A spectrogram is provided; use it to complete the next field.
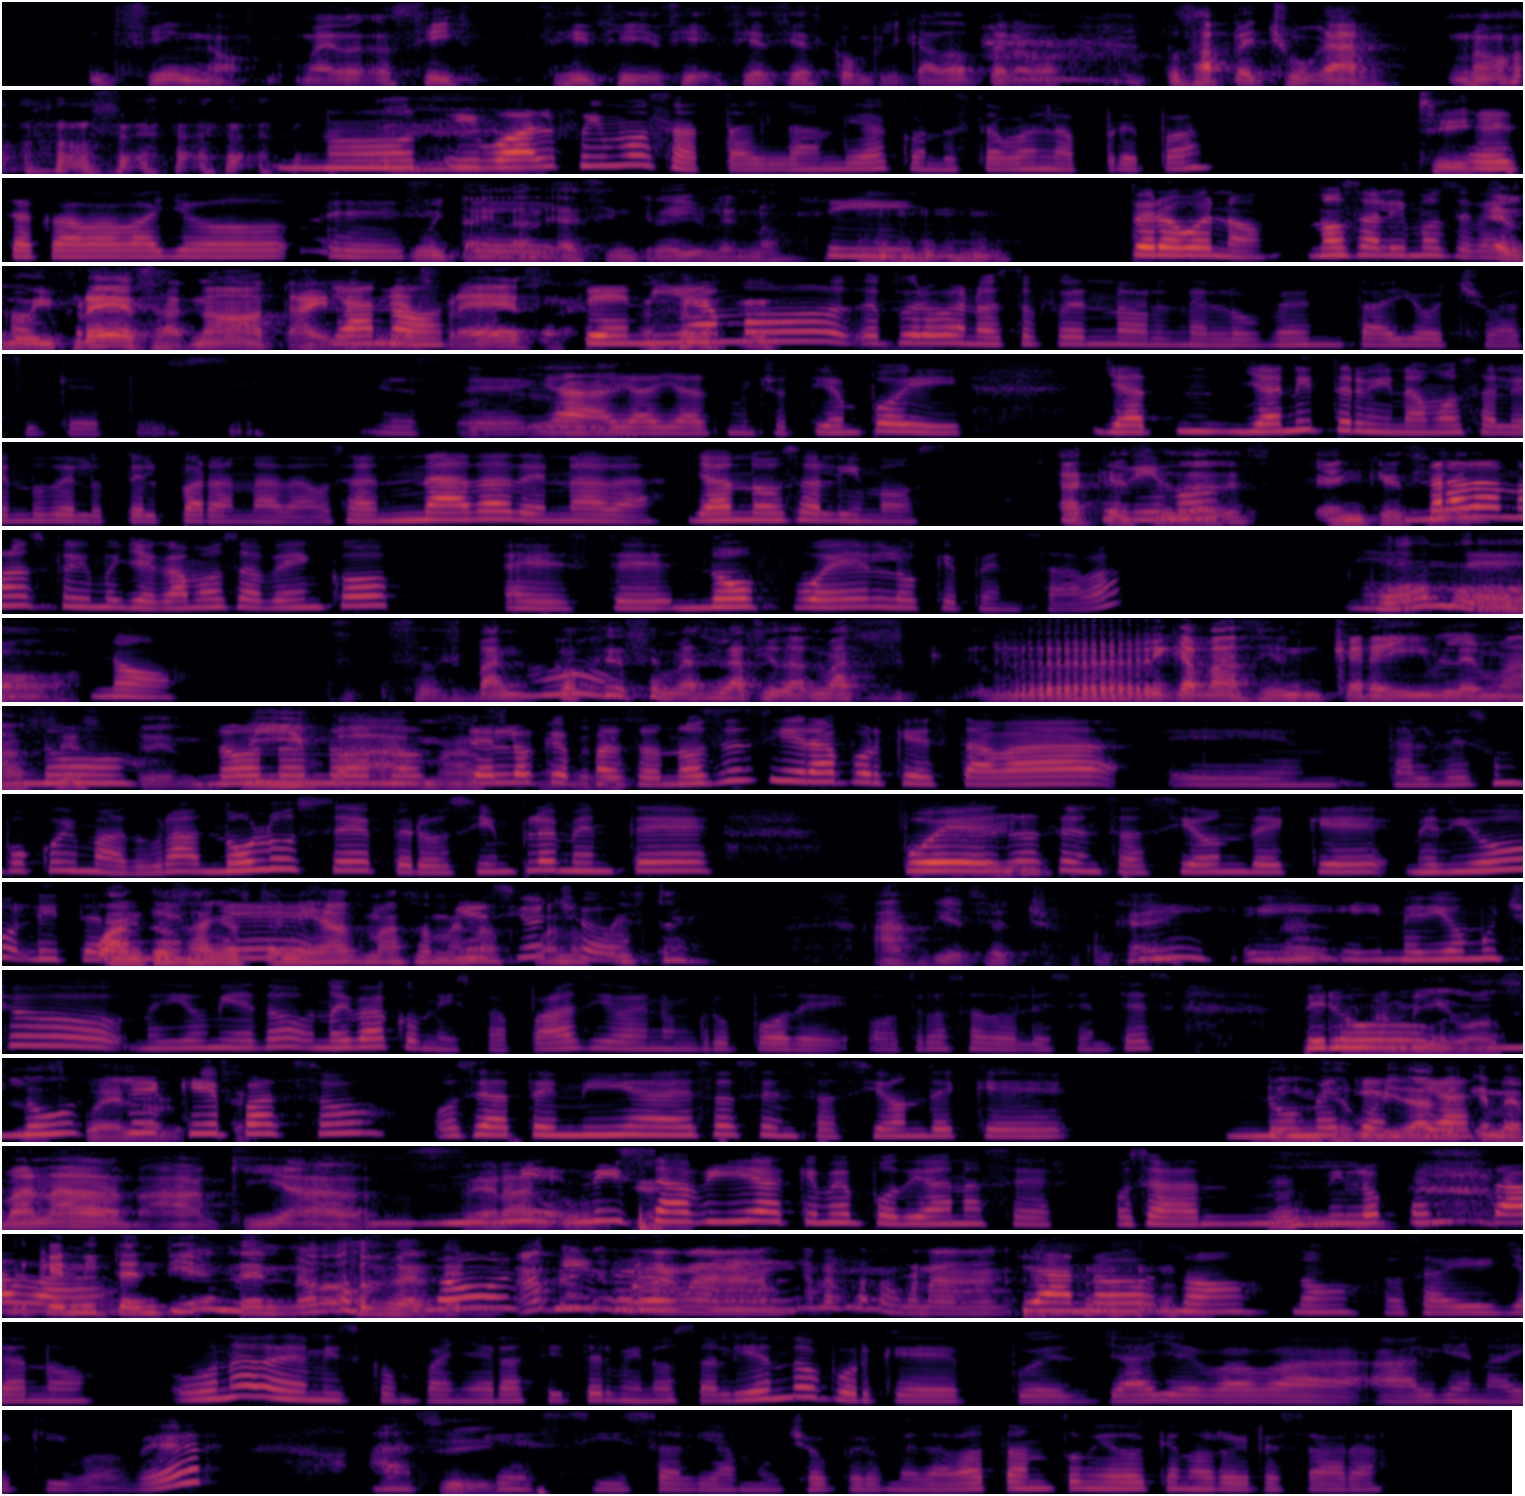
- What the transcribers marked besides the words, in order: laughing while speaking: "¿no? O esa"; chuckle; chuckle; unintelligible speech; chuckle
- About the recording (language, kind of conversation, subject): Spanish, unstructured, ¿Viajarías a un lugar con fama de ser inseguro?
